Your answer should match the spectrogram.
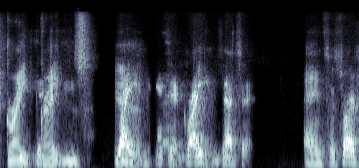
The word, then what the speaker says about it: Greitens: Greitens, that's it.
